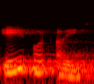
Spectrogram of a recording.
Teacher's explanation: ये कंठ और तालु दोनों से मिलकर बोले जाते हैं, इसे कंठ तालव्य ध्वनि कहते हैं।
